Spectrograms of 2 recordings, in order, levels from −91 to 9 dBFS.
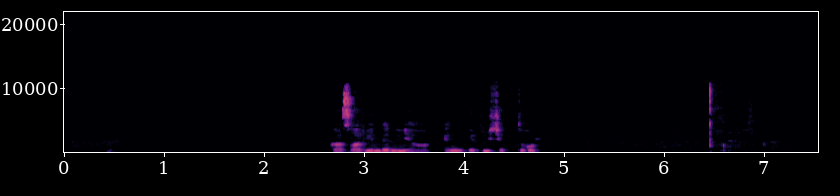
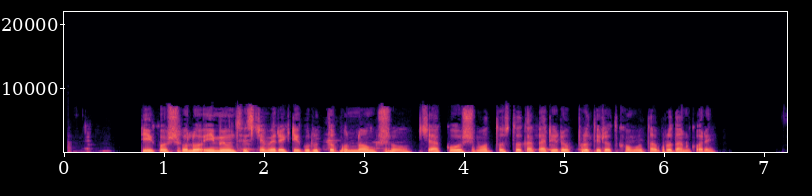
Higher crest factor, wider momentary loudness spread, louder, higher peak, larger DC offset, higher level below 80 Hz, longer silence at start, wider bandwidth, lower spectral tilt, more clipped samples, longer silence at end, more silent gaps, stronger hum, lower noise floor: first, 30 dB vs 16 dB; first, 14 LU vs 7 LU; second, -41 LUFS vs -17 LUFS; second, -18 dBFS vs 0 dBFS; neither; second, -90 dBFS vs -52 dBFS; first, 2.7 s vs 0.2 s; first, 11 kHz vs 7.6 kHz; second, -2.5 dB/octave vs -6 dB/octave; neither; first, 1.05 s vs 0.7 s; neither; neither; about the same, under -90 dBFS vs -88 dBFS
